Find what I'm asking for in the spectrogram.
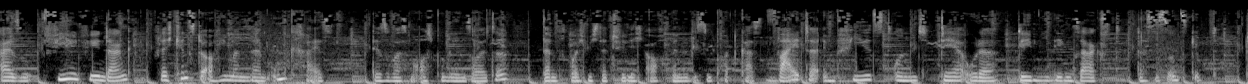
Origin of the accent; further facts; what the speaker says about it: Berlin, Germany; Wir sind ja beide aus Berlin.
